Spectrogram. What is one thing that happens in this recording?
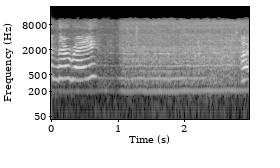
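A blender whirs steadily.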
